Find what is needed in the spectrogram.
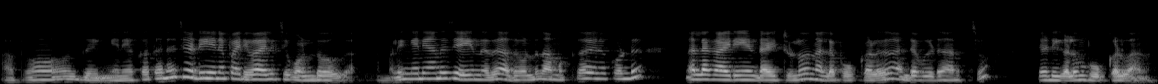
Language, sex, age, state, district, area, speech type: Malayalam, female, 30-45, Kerala, Kannur, rural, spontaneous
